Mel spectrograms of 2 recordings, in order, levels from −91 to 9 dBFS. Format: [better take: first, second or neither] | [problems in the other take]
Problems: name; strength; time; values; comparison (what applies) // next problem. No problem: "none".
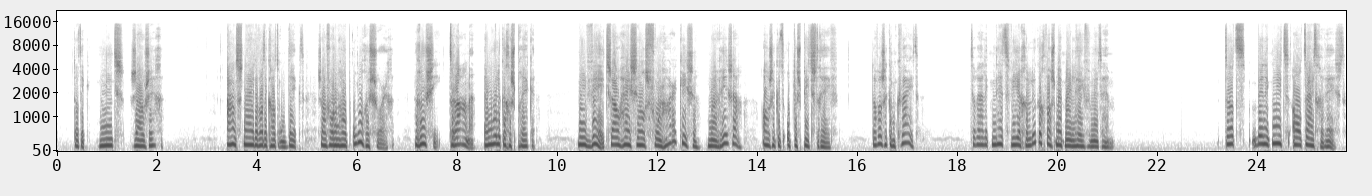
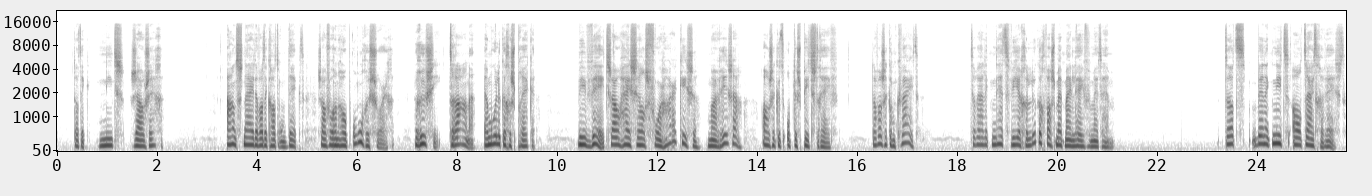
second | distortion; slight; 9% of the sound clipped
